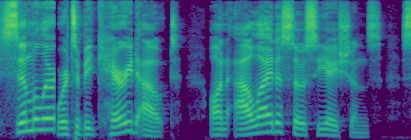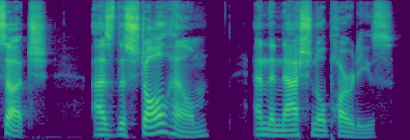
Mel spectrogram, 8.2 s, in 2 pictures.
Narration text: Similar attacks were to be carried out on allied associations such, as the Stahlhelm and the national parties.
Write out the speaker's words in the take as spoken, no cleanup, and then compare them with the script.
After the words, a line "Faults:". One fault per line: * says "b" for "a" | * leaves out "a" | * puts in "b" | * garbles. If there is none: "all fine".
Similar were to be carried out on allied associations such, as the Stahlhelm and the national parties.
Faults:
* leaves out "attacks"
